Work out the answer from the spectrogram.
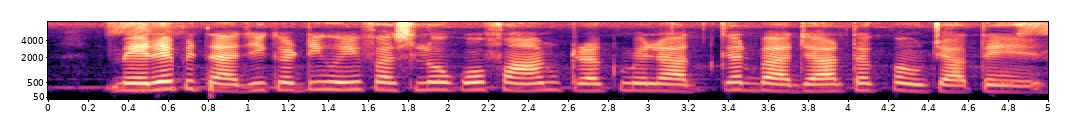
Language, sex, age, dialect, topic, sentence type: Hindi, female, 18-24, Hindustani Malvi Khadi Boli, agriculture, statement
